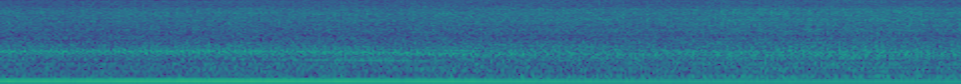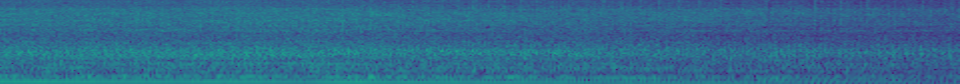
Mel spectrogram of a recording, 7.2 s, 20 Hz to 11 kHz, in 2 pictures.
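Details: Toyota 2ZZ-GE engine revving normally, rising smoothly and settling back down; the steady hiss comes from an induction kit; no knocks or rattles, healthy.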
